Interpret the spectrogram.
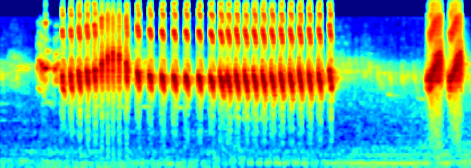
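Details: Tutor recording of an ashy tailorbird: a long, steady, machine-gun series of some thirty sharp high chips over about four seconds, followed after a pause by two loud, rasping notes.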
